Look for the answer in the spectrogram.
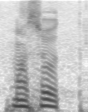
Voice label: "masyot", Yawa; day; unat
